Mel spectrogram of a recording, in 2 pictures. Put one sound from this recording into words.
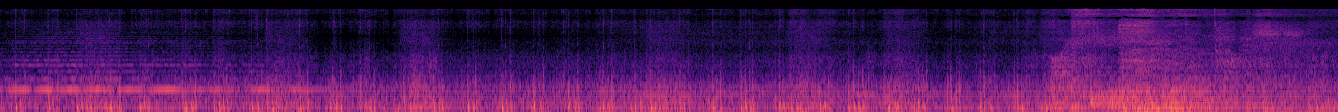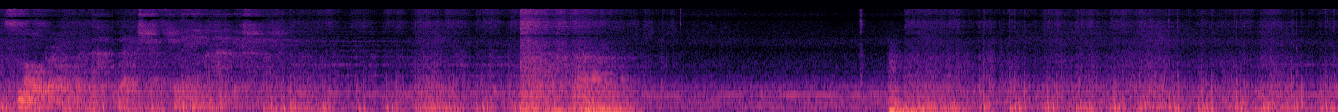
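A horse's hooves gallop quickly over the ground.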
